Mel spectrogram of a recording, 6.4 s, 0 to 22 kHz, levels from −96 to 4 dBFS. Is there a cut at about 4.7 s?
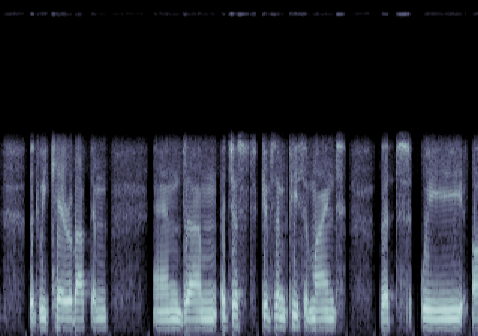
no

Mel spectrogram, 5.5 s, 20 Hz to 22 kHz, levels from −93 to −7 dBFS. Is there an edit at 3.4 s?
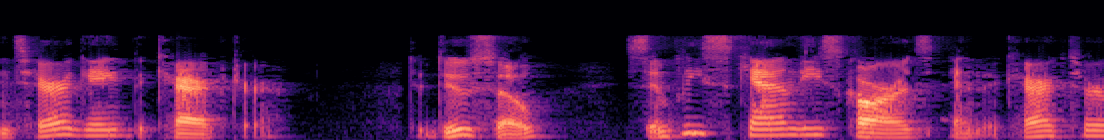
no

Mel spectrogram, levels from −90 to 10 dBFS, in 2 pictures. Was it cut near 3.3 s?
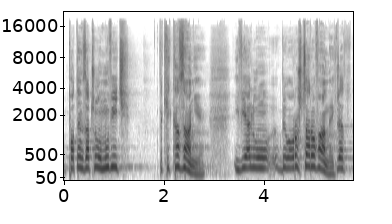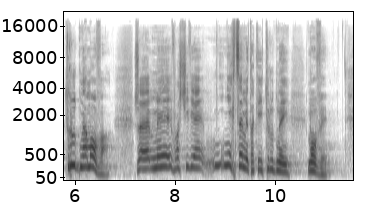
yes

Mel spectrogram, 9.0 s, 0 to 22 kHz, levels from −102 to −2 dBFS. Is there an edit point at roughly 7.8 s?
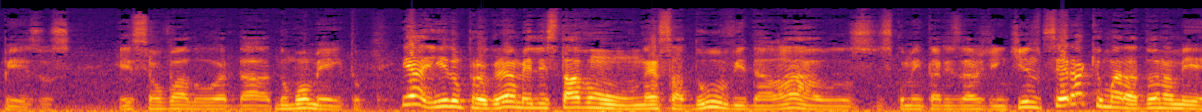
yes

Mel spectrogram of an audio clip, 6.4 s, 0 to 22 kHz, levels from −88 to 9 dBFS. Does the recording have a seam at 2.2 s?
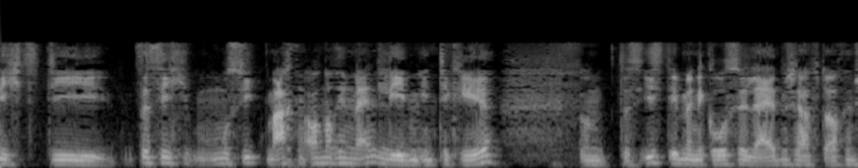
no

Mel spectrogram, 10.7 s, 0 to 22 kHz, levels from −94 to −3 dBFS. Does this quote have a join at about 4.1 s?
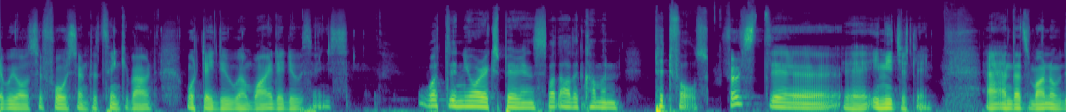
no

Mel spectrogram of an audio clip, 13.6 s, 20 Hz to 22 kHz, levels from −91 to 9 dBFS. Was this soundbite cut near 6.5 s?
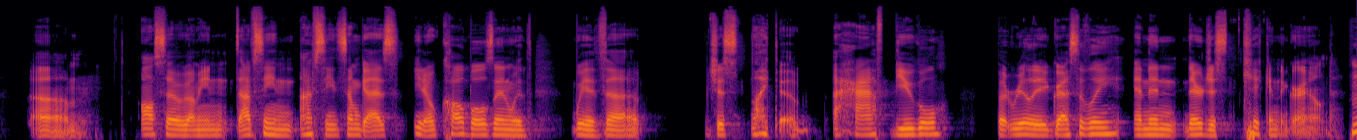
no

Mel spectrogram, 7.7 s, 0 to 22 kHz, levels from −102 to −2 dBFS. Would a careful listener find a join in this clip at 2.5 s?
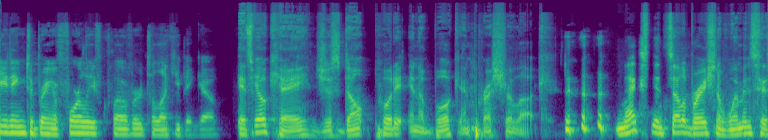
yes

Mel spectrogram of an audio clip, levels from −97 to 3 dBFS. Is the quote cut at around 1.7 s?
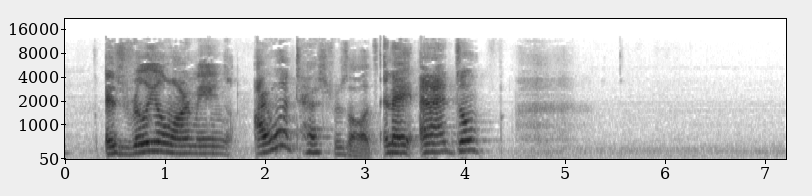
yes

